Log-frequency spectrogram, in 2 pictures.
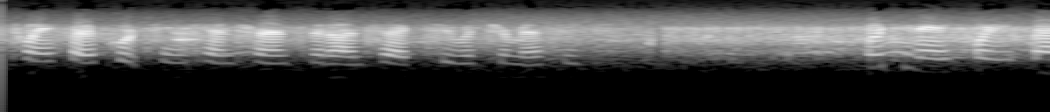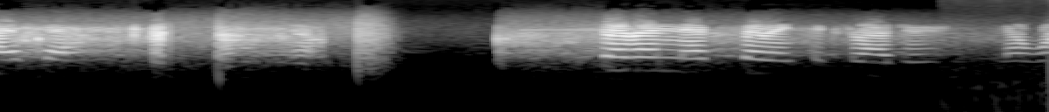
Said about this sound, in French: Extrait d'un recueil de sons du Hollywood Edge, on peut entendre ces conversations radio de la police Los Angeles et notamment la sirène participant à l'atmosphère gangsta du titre.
